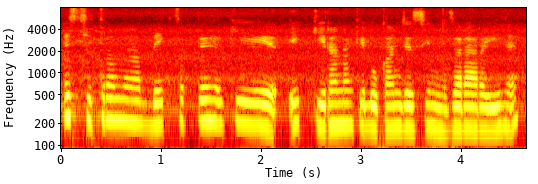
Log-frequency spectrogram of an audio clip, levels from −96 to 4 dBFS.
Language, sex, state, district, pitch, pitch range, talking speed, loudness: Hindi, female, Gujarat, Valsad, 190 Hz, 175-205 Hz, 230 wpm, -18 LUFS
